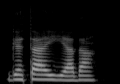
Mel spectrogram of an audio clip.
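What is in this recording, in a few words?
"ghetaiat", Sardinian, female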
